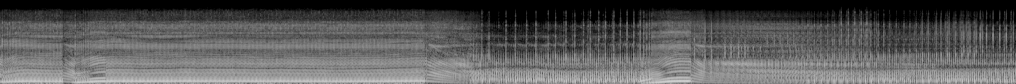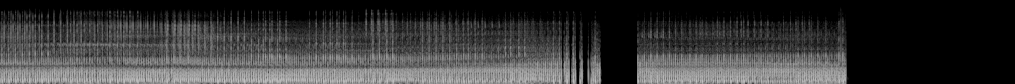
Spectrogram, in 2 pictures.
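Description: Echo top-handle two-stroke chainsaw at high revs, cutting through a pine trunk. Its pitch holds high, then falls about four seconds in, rises once more in a short rev, and runs on lower and rougher. The sound breaks off for a moment late on and stops shortly before the end.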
